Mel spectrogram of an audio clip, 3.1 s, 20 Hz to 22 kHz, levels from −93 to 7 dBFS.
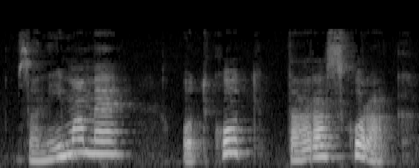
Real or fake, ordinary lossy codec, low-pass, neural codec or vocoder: fake; MP3, 48 kbps; 19.8 kHz; vocoder, 44.1 kHz, 128 mel bands every 256 samples, BigVGAN v2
